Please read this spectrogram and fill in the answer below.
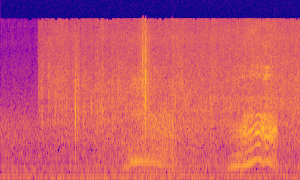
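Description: A cartoon character's voice groaning twice in pain, each a drawn-out moan that rises and then falls, the second louder, with a couple of faint clicks before them.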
